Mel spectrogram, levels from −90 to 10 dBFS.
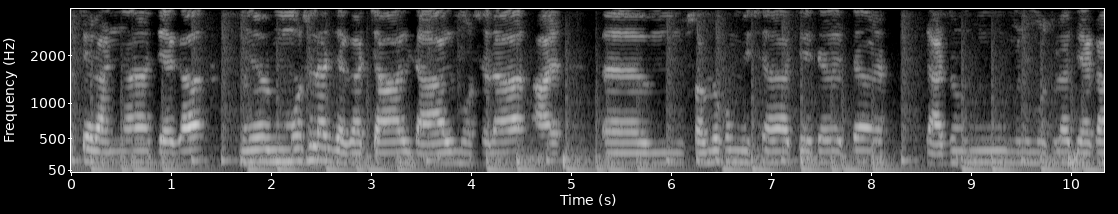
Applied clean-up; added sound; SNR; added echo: none; Drum / Drum kit; 9 dB; reverberation time 0.2 s.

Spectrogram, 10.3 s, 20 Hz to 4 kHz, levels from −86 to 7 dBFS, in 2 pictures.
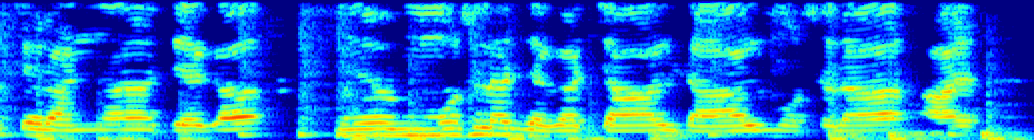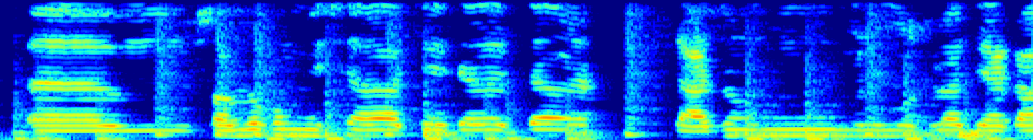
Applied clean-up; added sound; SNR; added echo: classical method WPE with log-MMSE.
